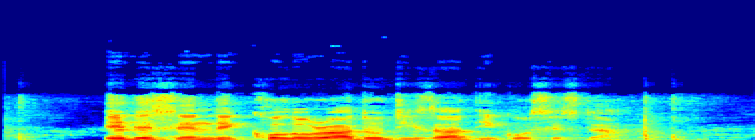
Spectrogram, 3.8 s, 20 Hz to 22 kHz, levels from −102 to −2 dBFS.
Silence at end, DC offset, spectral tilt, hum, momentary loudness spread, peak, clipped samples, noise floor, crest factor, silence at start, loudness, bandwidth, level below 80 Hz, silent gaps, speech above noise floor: 0.35 s; under 0.1%; -5 dB/octave; none; 17 LU; -2 dBFS; under 0.1%; -47 dBFS; 18 dB; 0.1 s; -18 LUFS; 9 kHz; -66 dBFS; none; 28 dB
